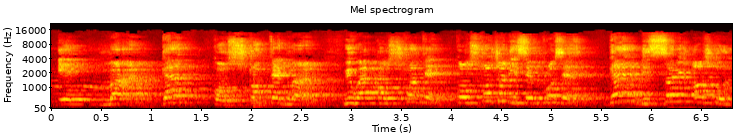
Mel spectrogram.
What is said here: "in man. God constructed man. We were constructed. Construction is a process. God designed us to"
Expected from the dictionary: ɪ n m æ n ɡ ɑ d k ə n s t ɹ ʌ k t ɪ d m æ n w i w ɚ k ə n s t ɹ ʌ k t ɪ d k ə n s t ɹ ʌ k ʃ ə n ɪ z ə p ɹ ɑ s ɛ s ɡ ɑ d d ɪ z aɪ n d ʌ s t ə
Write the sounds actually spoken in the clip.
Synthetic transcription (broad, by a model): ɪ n m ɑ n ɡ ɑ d k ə n s t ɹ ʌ k t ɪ d m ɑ n w i w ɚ k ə n s t ɹ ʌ k t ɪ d k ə n s t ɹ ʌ k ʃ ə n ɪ s ə p ɹ ɑ s ɛ s ɡ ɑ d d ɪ s aɪ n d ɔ s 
